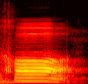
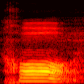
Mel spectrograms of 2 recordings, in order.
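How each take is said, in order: Both takes have the same delivery.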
